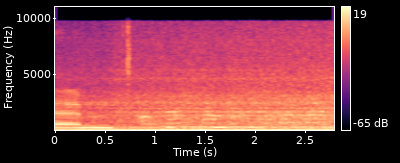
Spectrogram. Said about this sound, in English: The bus coming in. They are arriving now.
